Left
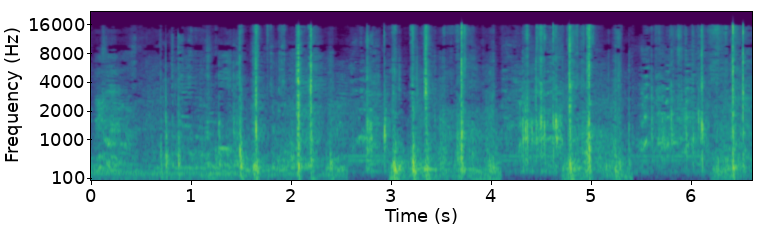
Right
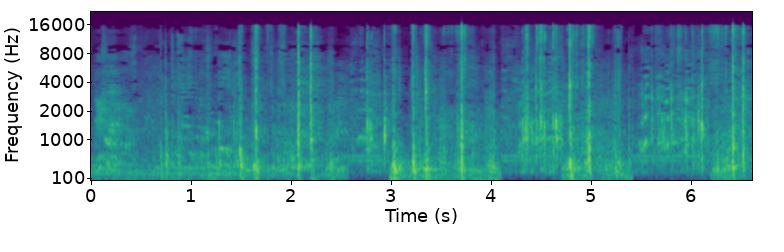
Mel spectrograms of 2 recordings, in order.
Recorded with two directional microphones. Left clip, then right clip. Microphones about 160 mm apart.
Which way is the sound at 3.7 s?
Centre (ahead or behind).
